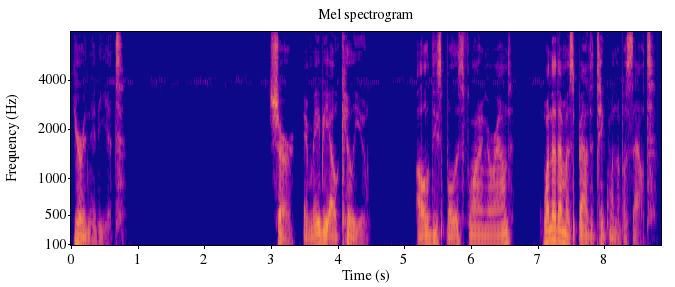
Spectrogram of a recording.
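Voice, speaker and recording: A man acting a brooding mafia boss, hard but secretly caring, in a dramatic audio roleplay with terse, measured delivery. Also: on the low side, animated, slightly rough. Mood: cold, menacing. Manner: terse, profane, sighing, measured.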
